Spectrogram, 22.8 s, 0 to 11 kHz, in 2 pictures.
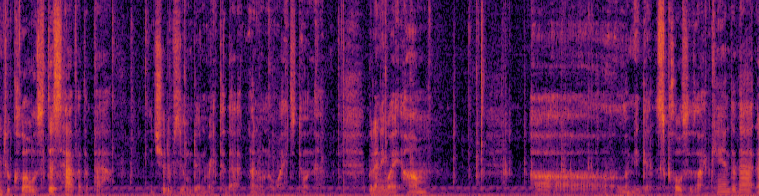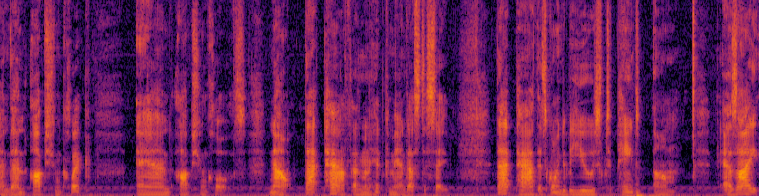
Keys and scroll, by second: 17.2 super+s.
